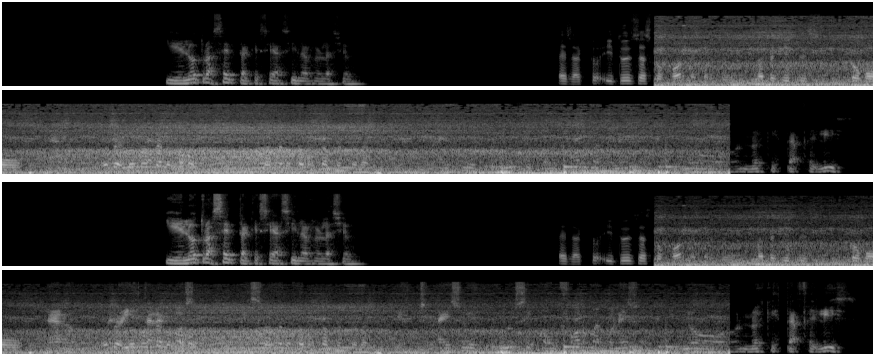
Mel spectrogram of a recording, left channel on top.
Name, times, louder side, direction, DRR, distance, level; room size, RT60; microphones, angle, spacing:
voice 1, 1.6-3.6 9.1-10.7 11.1-11.8 12.7-17.2, right 4 dB, 75° right, 1.3 m, -35 dB
voice 2, 5.6-8.2 8.5-8.9 9.7-10.7 11.3-12.6, left 3 dB, 85° left, 3.9 m, -32 dB
sound 1, 6.5-16.0, left 2 dB, 20° left, 1.0 m, -26 dB
head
